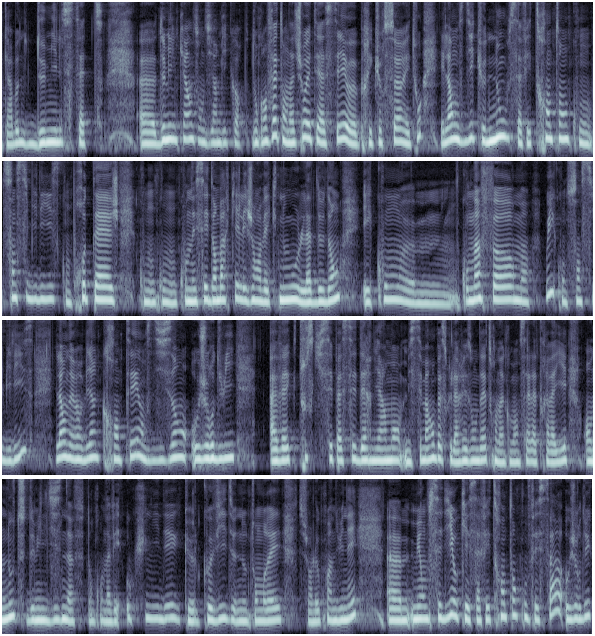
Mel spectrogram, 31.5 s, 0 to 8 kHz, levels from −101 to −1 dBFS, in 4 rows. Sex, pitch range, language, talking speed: female, 175-210 Hz, French, 215 wpm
